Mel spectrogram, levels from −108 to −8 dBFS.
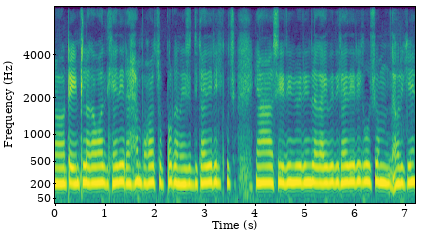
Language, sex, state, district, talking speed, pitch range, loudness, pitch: Hindi, female, Uttar Pradesh, Hamirpur, 225 wpm, 205-215 Hz, -11 LUFS, 215 Hz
